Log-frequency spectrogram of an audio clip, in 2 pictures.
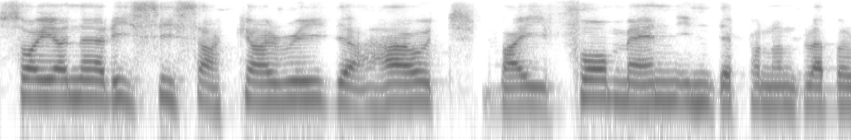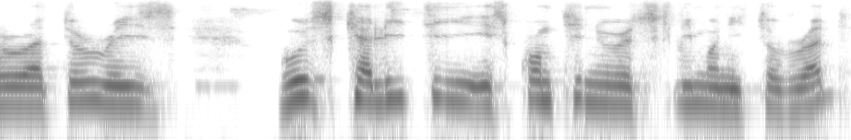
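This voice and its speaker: A speaker with a French accent talks at a fairly slow pace, with fairly even intonation. The sound is dry and close with no echo, and the background is quiet. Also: man. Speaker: agtech company director. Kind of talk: panel discussion. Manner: halting.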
